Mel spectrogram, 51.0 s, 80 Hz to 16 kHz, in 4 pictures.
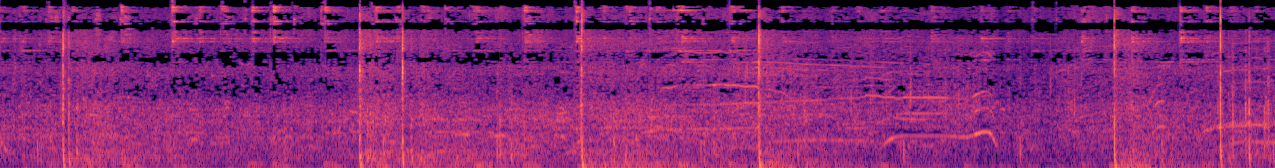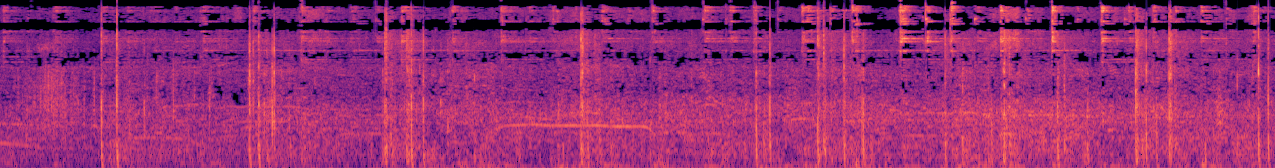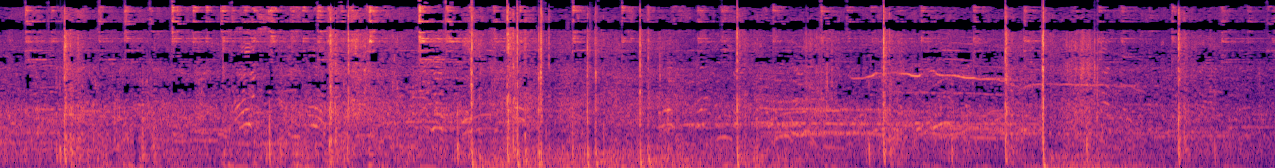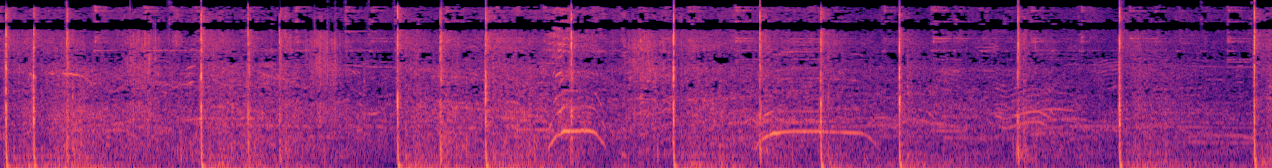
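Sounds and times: crowd voices: 0:00.0 - 0:50.9
fireworks bangs: 0:00.0 - 0:50.9.

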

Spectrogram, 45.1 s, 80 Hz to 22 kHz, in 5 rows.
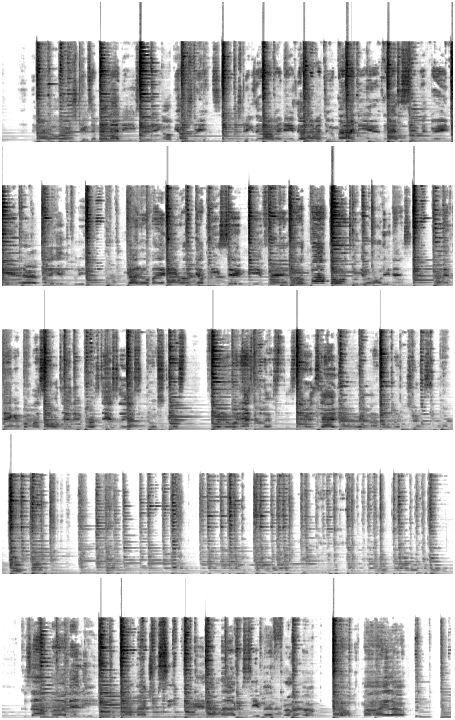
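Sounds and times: acoustic guitar strumming: 0:00.0 - 0:45.0.

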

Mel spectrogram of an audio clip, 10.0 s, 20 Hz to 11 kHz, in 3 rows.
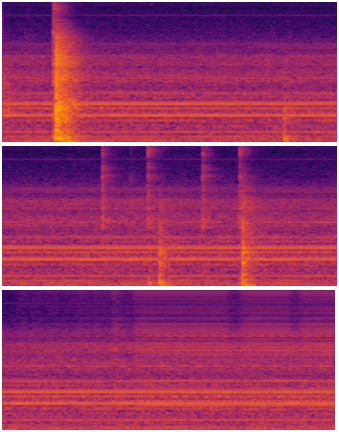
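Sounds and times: electrical hum with high tones: 0:00.0 - 0:10.0.

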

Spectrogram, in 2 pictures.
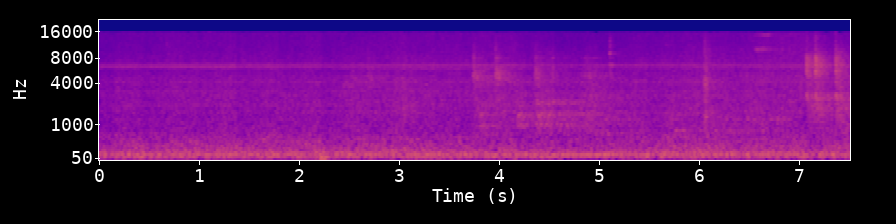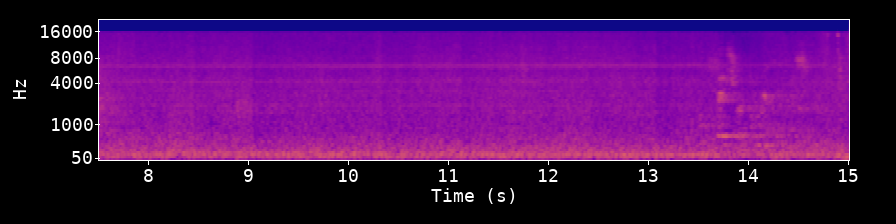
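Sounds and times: low mechanical drone: 0:00.0 - 0:15.0.

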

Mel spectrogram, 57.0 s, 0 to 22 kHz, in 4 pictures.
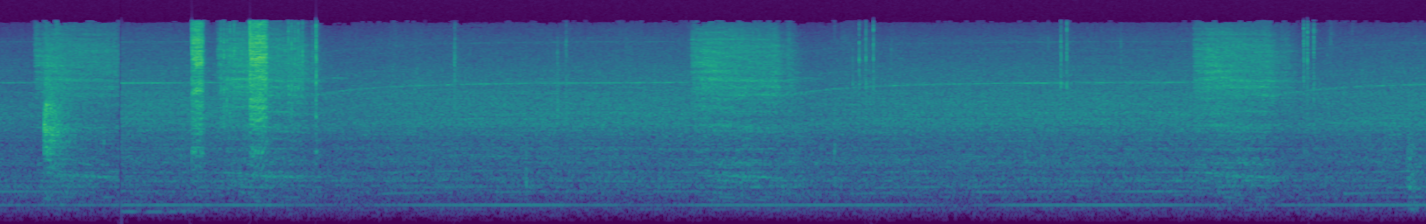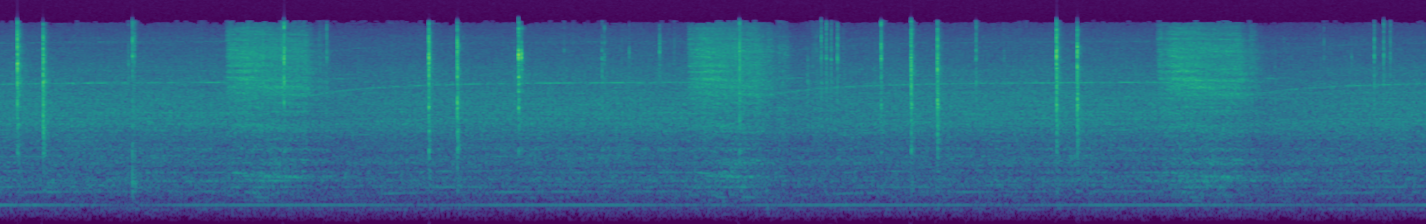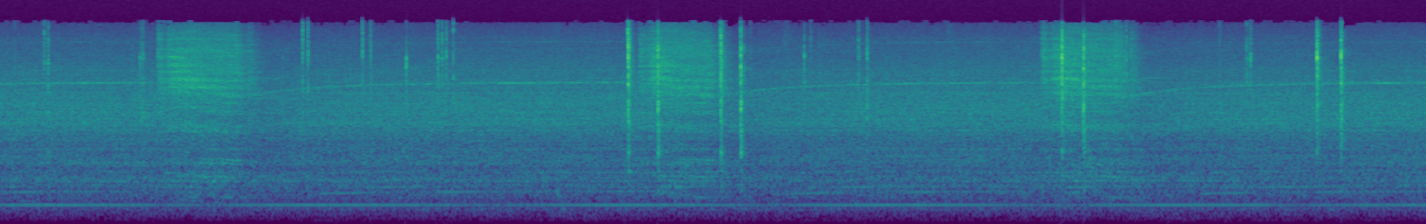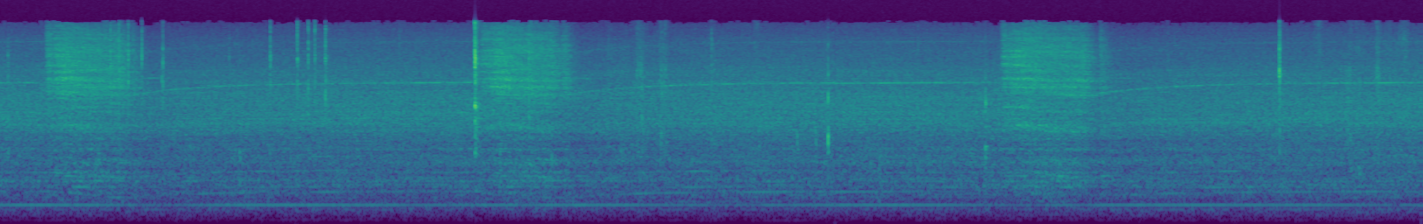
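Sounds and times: workshop hum: 0:00.0 - 0:57.0.

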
